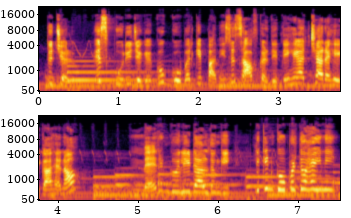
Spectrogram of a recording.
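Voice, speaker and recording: A woman voicing naive, cheerful young village daughters-in-law who speak guilelessly and respectfully in a storybook tale. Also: high-pitched. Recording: music behind the voice.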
